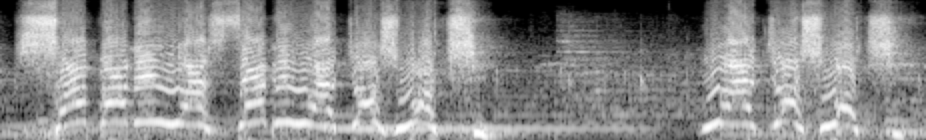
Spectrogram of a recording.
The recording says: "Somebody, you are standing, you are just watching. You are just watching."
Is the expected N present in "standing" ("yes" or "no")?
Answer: no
